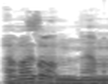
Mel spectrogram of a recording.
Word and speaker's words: Amazon: Har vi uttalat igen nu? – Ja. – Amazon? Eller? – Amazon.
